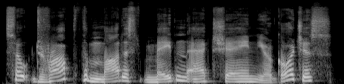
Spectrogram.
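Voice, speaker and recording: Man doing a brash, loud-mouthed twelve-year-old girl. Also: medium pitch, sing-song, a little slow, dry recording, clean studio sound, voice pushed up. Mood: teasing. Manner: loud, emphatic, mocking.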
